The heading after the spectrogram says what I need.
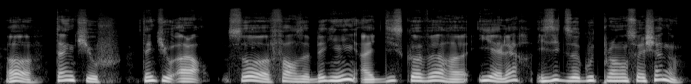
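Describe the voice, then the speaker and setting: A man's voice: fairly high pitch, lively intonation, moderate pace, dark tone, no room sound, studio quality. A man with a French accent hosting a podcast interview in English, hesitant with many fillers. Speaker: podcast host. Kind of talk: casual interview.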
